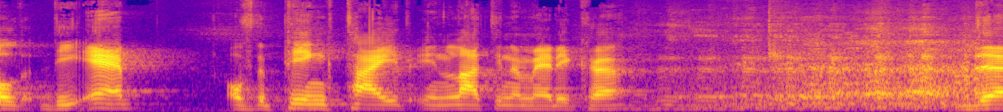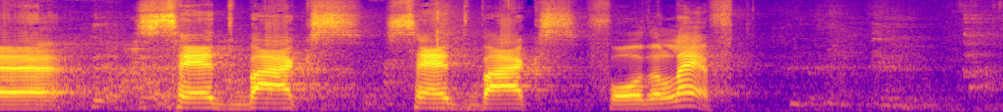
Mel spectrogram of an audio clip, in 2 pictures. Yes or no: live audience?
yes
